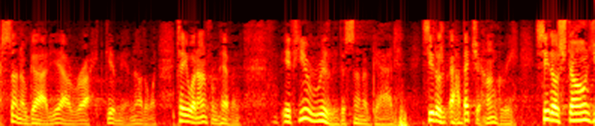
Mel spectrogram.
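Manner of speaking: low, mocking devil voice; taunting Satan. Satan taunting the starving Jesus, low and mocking. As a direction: sneer and goad like the devil.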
